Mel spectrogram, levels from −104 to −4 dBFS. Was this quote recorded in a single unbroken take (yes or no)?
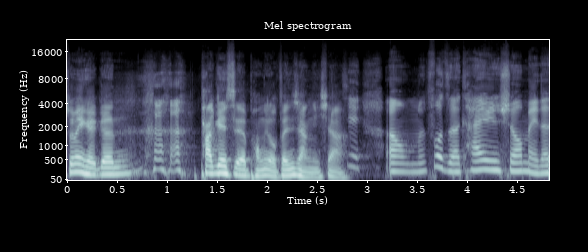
yes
